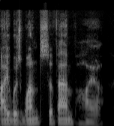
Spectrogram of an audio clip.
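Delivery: very quiet, low, slow, flat monotone murmur. Describing a vampire character's interview with a human, dry monotone voice. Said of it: "this really dry, monotone voice".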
